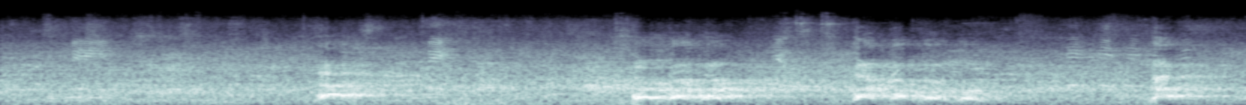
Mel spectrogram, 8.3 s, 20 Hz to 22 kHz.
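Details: Landseer dogs in the males open class at the Dortmund Bundessieger show, 18 October 2008: deep, short barks burst out at about two, four and six seconds and again near the end, over constant crowd chatter.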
